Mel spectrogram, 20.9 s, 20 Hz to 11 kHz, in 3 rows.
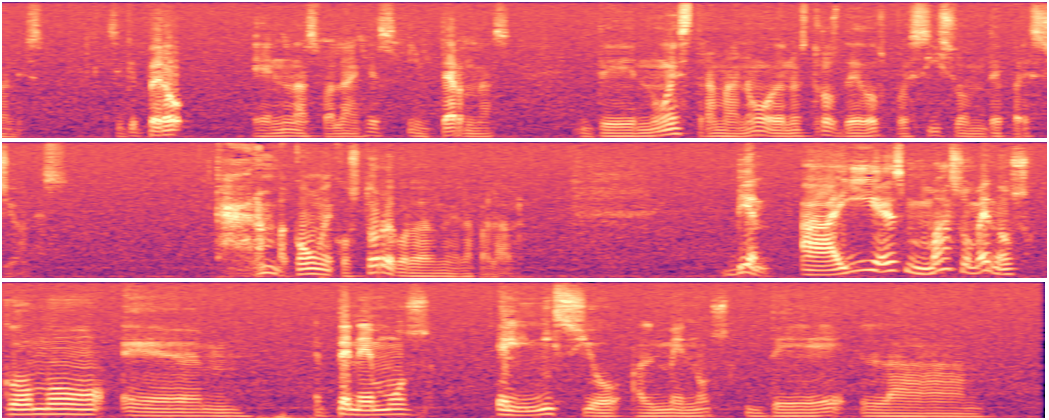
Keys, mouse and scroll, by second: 0.8-3.3 drag, 4.1 KP_7, 8.3 shift+middle click, 9.1-9.4 shift+scroll down 3.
